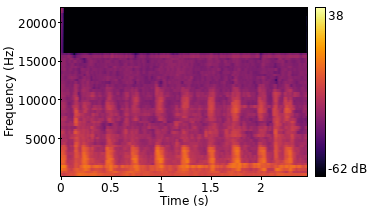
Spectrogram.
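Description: A rapid cackling laugh, about five beats a second, over background music with steady sustained notes.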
